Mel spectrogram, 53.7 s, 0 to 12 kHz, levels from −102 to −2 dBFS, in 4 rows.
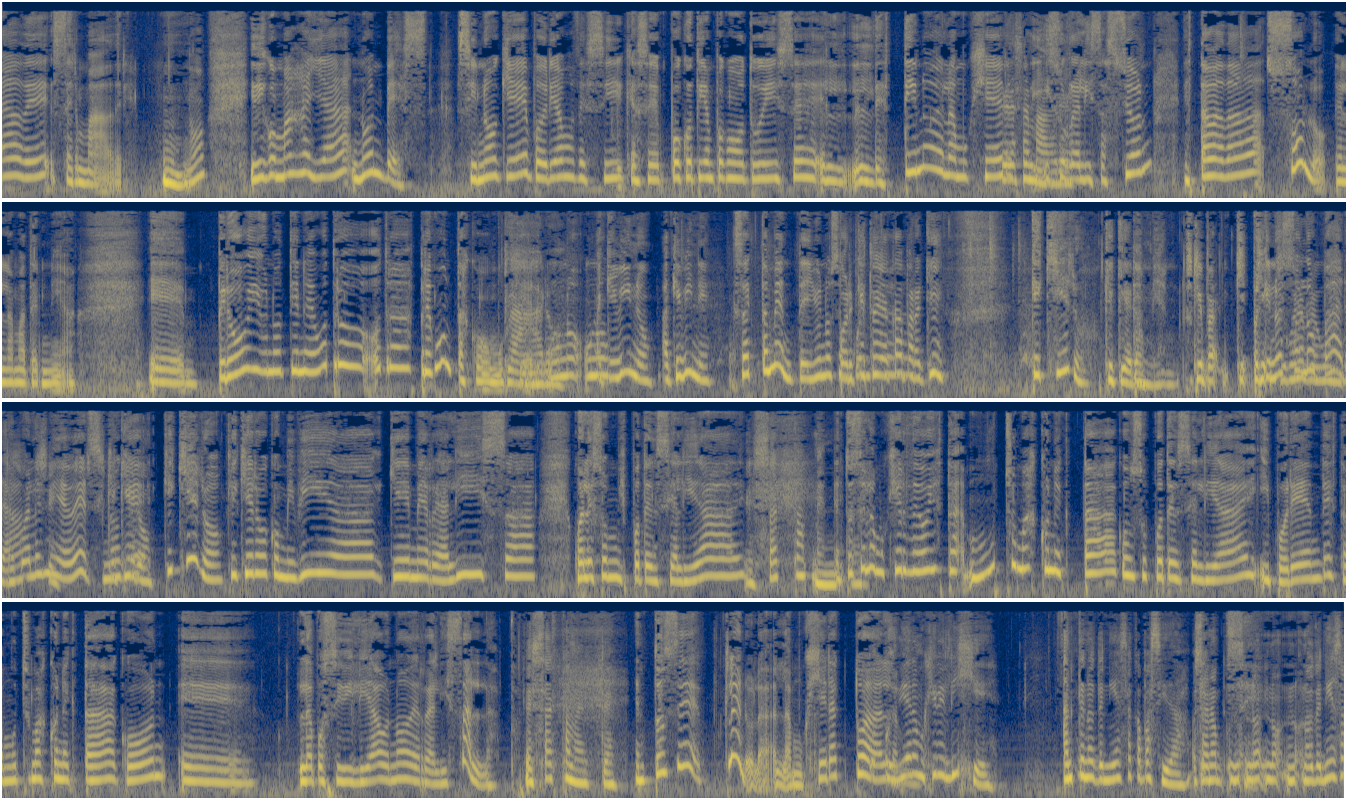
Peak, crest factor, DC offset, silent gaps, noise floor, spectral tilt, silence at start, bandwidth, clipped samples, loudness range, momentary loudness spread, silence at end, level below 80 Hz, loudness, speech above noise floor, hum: -6 dBFS; 16 dB; under 0.1%; none; -49 dBFS; -5 dB/octave; 0 s; 11 kHz; under 0.1%; 2 LU; 5 LU; 0 s; -50 dBFS; -24 LUFS; 26 dB; none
